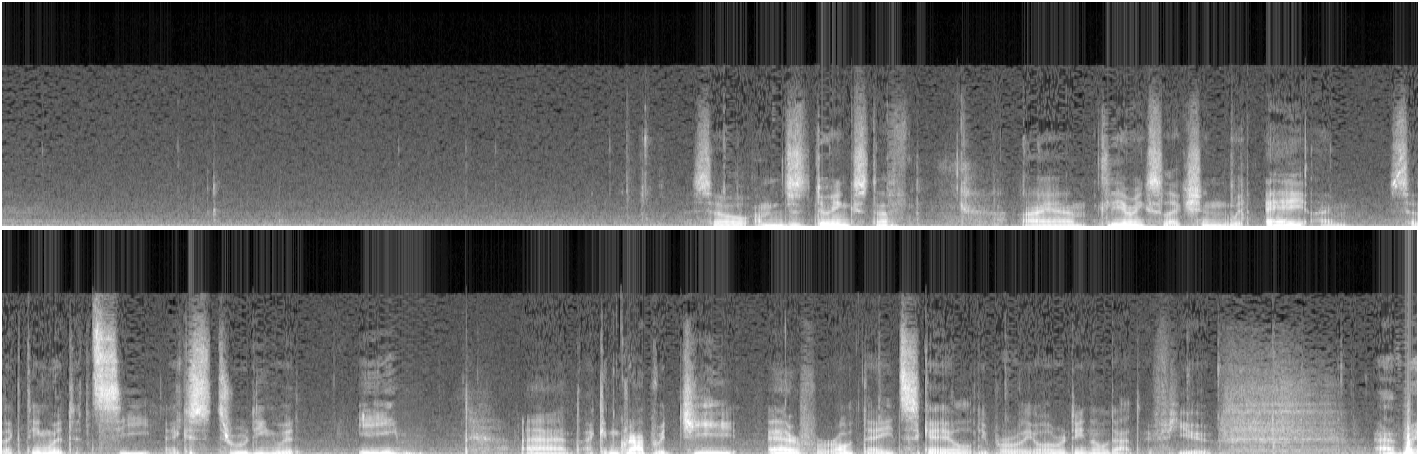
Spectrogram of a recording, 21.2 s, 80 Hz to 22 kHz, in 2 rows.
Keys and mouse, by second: 4.6 a, 4.7 c, 7.5 a, 8.9 a, 10.7 c, 11.7 e, 14.0-15.8 drag, 17.9 a, 19.3 a, 19.6 c, 20.2 a, 20.5 c.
